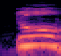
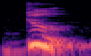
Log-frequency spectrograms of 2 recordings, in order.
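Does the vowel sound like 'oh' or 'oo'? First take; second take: oh; oo. First: The vowel sounds like 'oh'. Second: The vowel sounds like 'oo'. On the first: The speaker calls it wrong. "which is completely wrong pronunciation" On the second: The speaker calls it right. "It should be ডু"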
